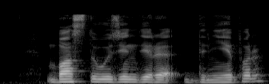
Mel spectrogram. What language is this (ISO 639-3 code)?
kaz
